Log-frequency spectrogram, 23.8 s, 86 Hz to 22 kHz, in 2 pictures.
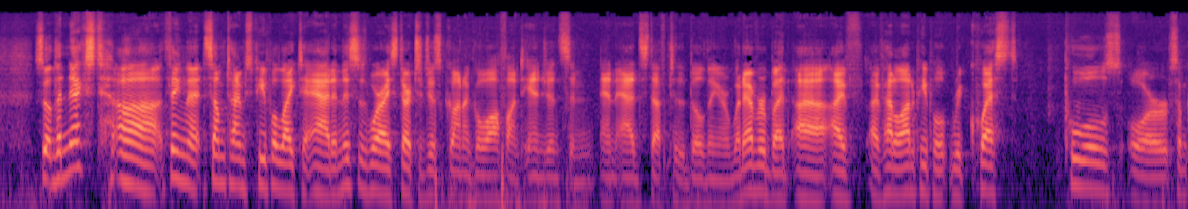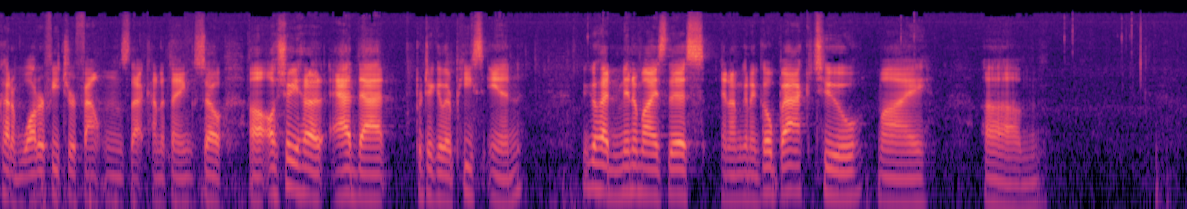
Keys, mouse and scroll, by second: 18.0 click, 21.1 click, 22.7 click.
